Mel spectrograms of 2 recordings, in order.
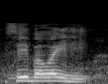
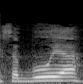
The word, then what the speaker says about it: سيبويه: قوله ذكرها سيبويه هكذا طبعا يقولها اللغويون، يقولون سيبويه، وأما المحدثون فإنهم يقولون سبويه ولا ينطقون بويه، يقولون لأن ويه اسم من أسماء الشياطين وهم لا يتعاملون مع الشياطين، ولذلك يقولون في راهويه راهويا، وفي نفطويه نفطويا، وفي سيبويه سبويا، وهكذا.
